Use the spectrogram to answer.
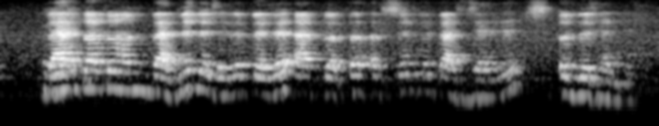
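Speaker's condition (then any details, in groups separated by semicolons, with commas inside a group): Tongue cancer surgery; tongue cancer, chemotherapy, surgery, radiation; 2.5 years post-treatment, cancer free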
